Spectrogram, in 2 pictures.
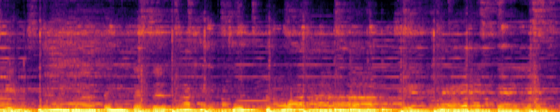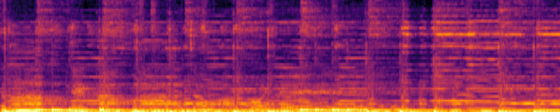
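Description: Live band playing Thai ramwong folk dance music, a melody carried over a steady percussion beat.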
